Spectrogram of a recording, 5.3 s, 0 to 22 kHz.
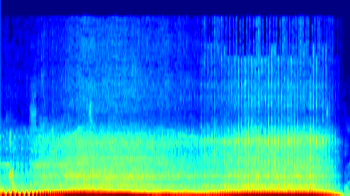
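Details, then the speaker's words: Bajaj Dominar 250 engine rattling under acceleration, a single rising and falling rev with light chattering; top end recently checked, timing chain tensioner removed showed significant play: timing chain rattle from worn tensioner. "se reemplaza por uno nuevo y como pueden escuchar el motor suena completamente diferente"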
